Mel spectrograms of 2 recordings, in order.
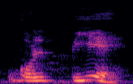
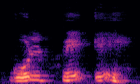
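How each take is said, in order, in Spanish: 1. Las dos e finales se unen. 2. Las dos e finales se pronuncian por separado. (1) "estos pretéritos están mal dichos" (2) "Lo correcto es"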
